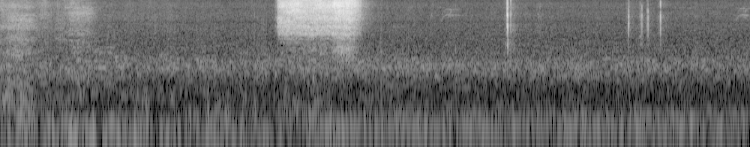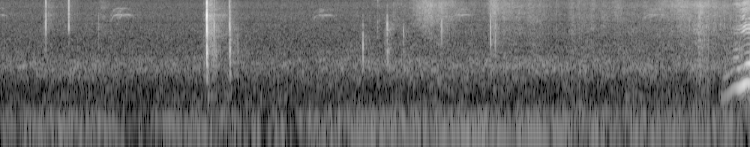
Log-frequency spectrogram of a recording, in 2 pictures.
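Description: A plastic soda bottle's cap twisted open with a short hiss of escaping gas about two seconds in, followed by a few light clicks of handling. Near the end comes a low rush as the soda foams out in a Mentos geyser.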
